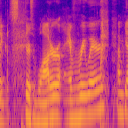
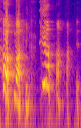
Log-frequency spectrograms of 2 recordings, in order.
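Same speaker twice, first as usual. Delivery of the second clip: high, loud, slow laughing cry; reacting to the cabbie's scream; 14 semitones higher, 11 dB louder, much slower than usual. Real, not acted. Laughing at the scene.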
